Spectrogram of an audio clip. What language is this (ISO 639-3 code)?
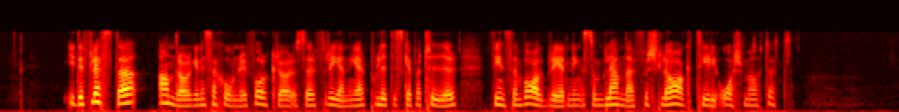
swe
